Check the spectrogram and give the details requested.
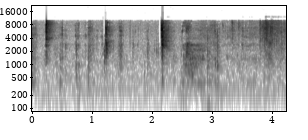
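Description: Close-miked chewing of crunchy fried food, with three sharp crunches about a second apart and smaller wet clicks between. Near the end a crisp crackling as a fried cheese ball is pulled apart by hand.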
